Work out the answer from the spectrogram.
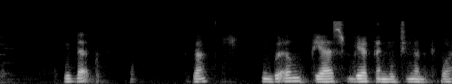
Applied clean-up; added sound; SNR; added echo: neural mask model DeepFilterNet 3.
